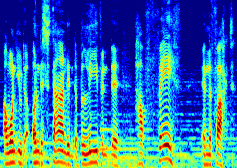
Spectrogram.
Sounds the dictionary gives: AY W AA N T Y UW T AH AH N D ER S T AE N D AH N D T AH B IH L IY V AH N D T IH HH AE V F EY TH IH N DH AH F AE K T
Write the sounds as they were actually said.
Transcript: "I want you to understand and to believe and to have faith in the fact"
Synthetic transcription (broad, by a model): AY W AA N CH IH T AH AH N D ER S T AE N D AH N T AH B IH L IY V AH N T IH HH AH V F EY TH IH N DH AH F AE K T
